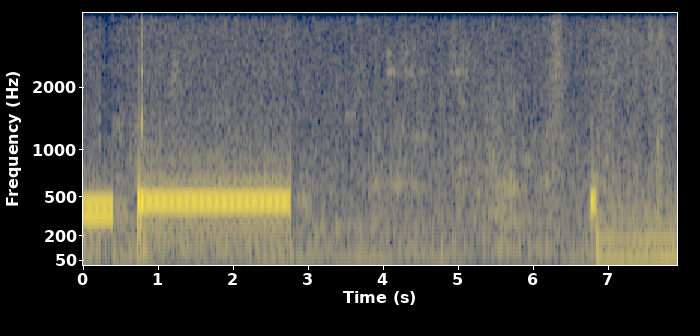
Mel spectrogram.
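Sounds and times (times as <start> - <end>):
telephone tones on a line during a call transfer: 0.0 - 2.8.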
